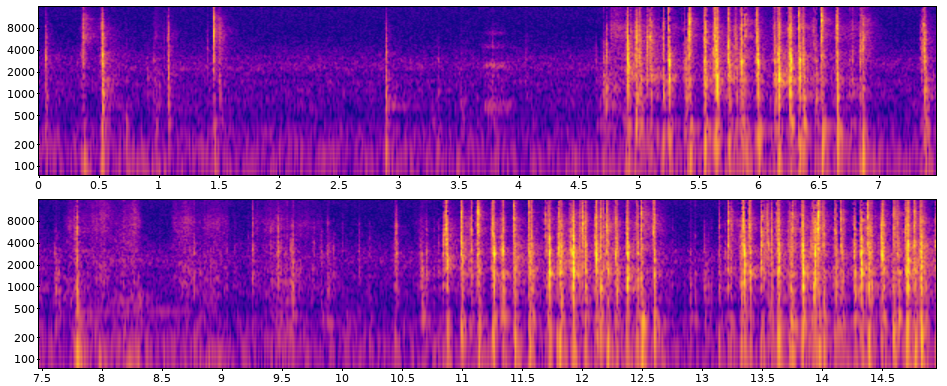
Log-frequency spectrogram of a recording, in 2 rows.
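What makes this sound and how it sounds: Fingertips of both hands tap the round black plastic typewriter-style keycaps of a compact backlit Magicforce 68 mechanical keyboard with a silver metal-look frame. A few scattered, sharp clicks give way to rapid, dense bursts of bright, clicky keystrokes with very short decay. A sparser stretch follows before the typing picks up again in fast flurries until the end.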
